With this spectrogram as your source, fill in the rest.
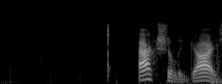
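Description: A wooden chest clicks open.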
